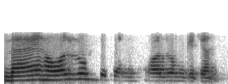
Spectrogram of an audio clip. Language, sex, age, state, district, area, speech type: Sindhi, female, 60+, Gujarat, Surat, urban, conversation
